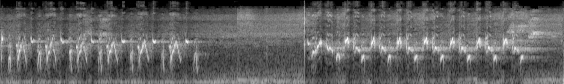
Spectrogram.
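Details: Yellow-vented bulbul delivering a lively rolling 'ropel' song meant to lure and provoke other bulbuls for trapping: a run of quick bubbly chirps, a short pause, then a second longer string of rapid, evenly repeated notes.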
